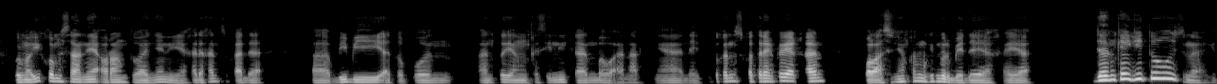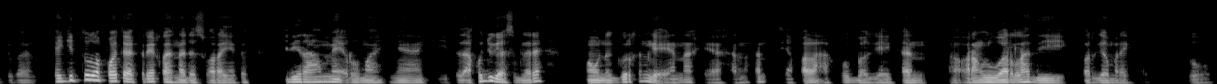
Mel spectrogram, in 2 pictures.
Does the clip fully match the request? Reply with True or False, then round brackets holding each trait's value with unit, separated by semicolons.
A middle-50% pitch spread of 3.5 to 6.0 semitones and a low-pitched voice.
True (4.8 semitones; 100 Hz)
